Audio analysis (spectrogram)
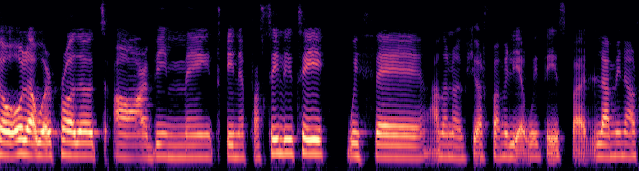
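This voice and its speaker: A woman with a Spanish accent speaks at a moderate pace with fairly even intonation. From Spain. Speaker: pharmacist. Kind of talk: online presentation and interview. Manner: halting.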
